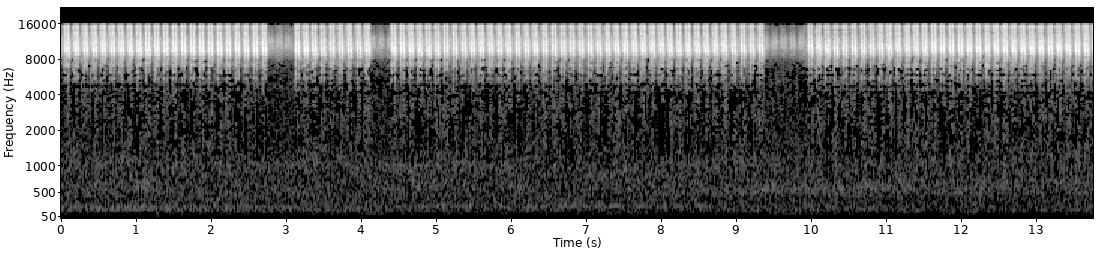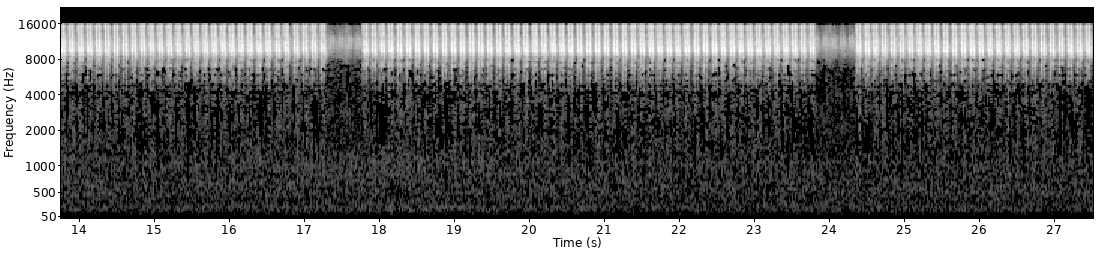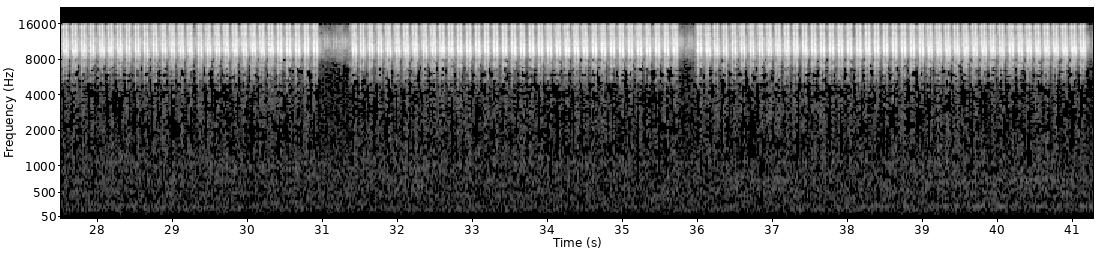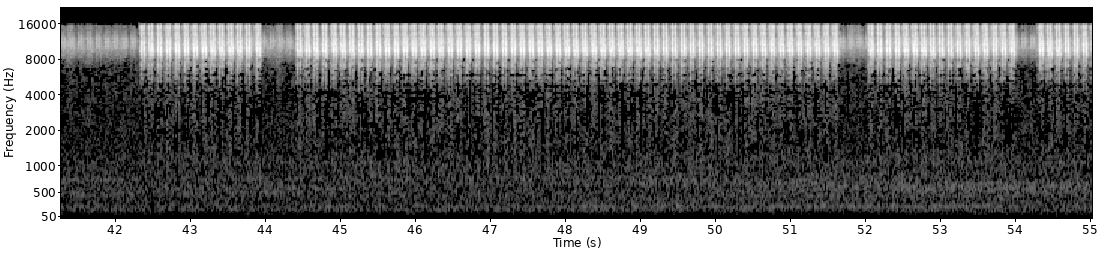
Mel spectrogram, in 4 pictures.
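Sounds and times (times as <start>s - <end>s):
high-pitched insect trill: 42.3s - 55.0s.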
